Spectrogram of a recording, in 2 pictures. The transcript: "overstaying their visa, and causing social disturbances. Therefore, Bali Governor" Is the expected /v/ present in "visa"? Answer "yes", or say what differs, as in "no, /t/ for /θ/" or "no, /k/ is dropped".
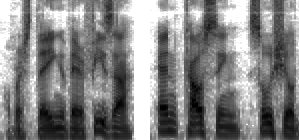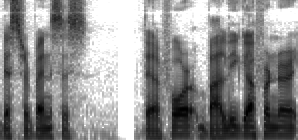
no, /f/ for /v/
